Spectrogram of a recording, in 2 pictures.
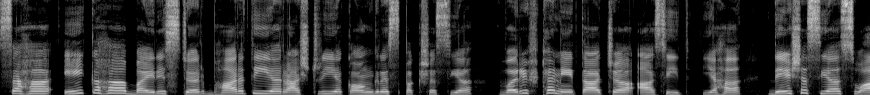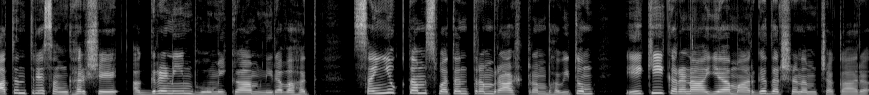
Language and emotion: Sanskrit, neutral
